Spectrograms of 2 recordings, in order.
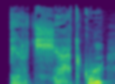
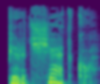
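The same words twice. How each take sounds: First: ПЕРЧАТКУ slow and very low, ending on a rise; questioning echo. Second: Said in the usual way. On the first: A narrator's reading. Detective queries the priest's answer, ПЕРЧАТКУ as rising question. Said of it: "переспросил тот".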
